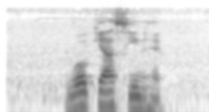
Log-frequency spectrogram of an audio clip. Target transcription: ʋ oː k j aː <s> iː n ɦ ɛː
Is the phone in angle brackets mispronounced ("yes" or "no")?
no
